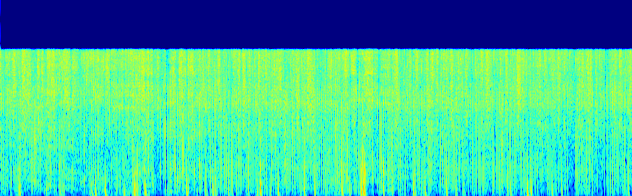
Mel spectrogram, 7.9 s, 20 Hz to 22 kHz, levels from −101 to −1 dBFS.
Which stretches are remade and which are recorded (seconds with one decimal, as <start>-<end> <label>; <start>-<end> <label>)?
0.0-0.4 recorded; 0.4-2.5 remade; 2.5-4.1 recorded; 4.1-4.9 remade; 4.9-7.9 recorded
